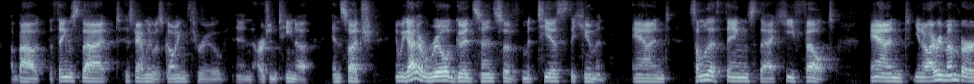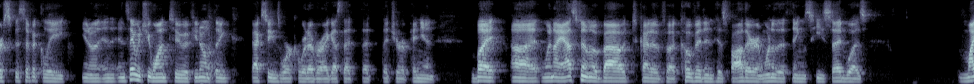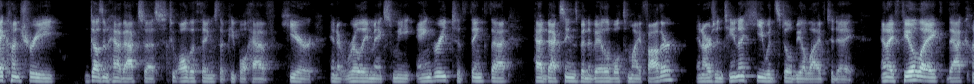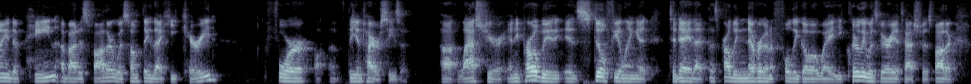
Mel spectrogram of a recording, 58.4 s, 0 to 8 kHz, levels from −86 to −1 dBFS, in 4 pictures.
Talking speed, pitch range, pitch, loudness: 175 wpm, 105-125 Hz, 115 Hz, -26 LUFS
